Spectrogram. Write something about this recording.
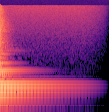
Bata Low Dry
This is the low end and low end of my Meinl Bata Drum! (Iya)
Single, Drum, Bata, Hit, Drums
